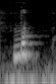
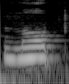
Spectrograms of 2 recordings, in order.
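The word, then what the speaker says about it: một: 생각보다 여러분이 발음 하실 때 조심하셔야 되는게 이거 발음할 때 몹 아니고 몹 으야 되고요 자 두 번째 이거 할 때도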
